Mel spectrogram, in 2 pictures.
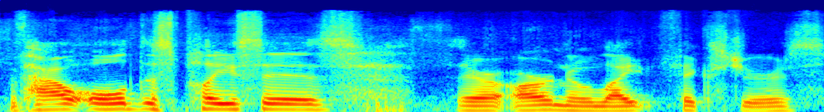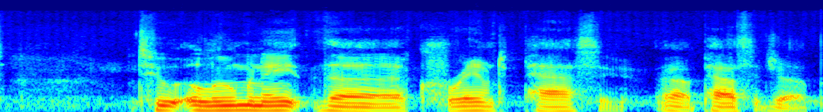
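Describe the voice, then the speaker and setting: A man's voice: mid-range voice, steady tone, slow, warm tone, dull audio. A man hosting a let's play in an informal, sweary way, mixing casual gaming commentary and asides with game text read aloud.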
